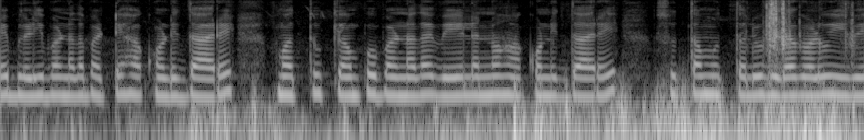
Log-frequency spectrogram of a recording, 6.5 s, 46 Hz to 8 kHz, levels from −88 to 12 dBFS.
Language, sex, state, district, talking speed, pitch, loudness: Kannada, female, Karnataka, Bidar, 110 wpm, 230 Hz, -22 LUFS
